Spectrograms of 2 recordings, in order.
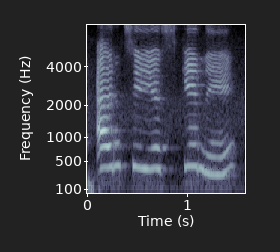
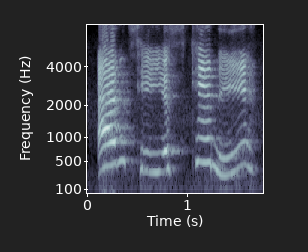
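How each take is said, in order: First: Put-on high, slow child's voice; imitated little grandniece. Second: Very loud, high mimicked child's holler; top of her voice. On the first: Grandniece coming over to question her aunt, high mimicked child's voice. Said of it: "so she come and she said". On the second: Grandniece repeating herself to her aunt, hollering at top voice. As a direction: holler it like a little girl at full volume. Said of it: "On the top of her voice".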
